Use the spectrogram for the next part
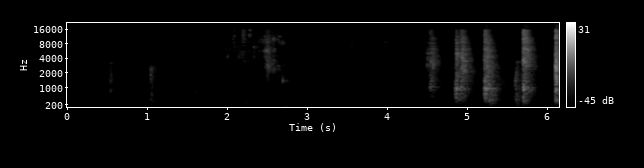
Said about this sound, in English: Put the water in.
